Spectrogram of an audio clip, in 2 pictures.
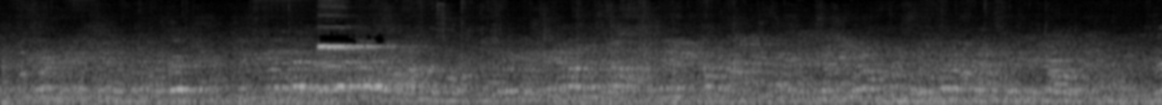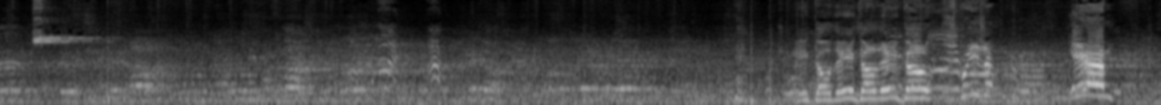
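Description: A crowd of spectators murmurs and chatters in a large echoing gym.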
